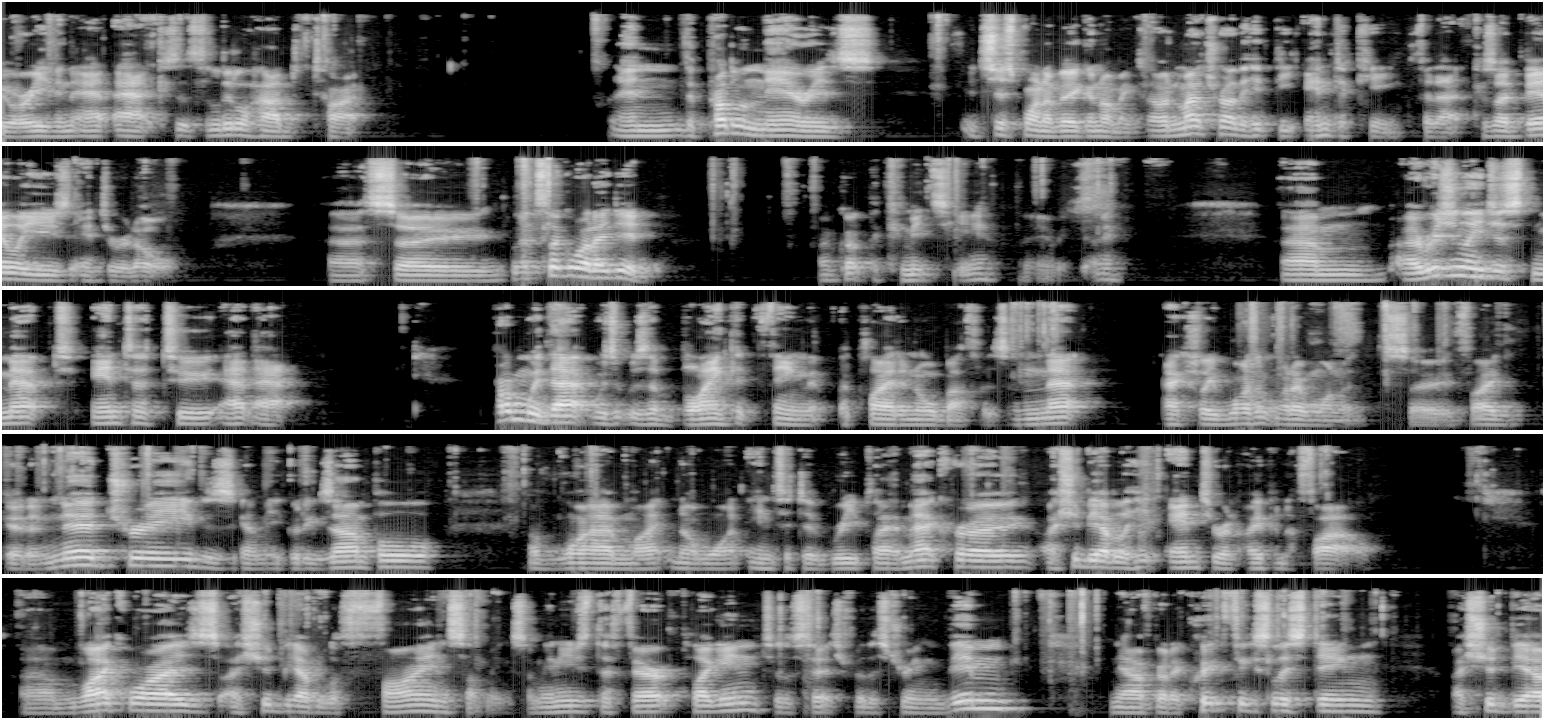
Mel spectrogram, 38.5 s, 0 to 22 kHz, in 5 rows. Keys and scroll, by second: 1.7 u, 1.9 u, 2.3 u, 3.4 u, 10.3 super+Tab, 12.5 shift+super+{, 21.7 super+Tab, 22.4-28.1 typing, 28.9 Return, 30.6 j, 30.8 j, 32.3-33.7 typing, 34.9 Return, 36.2 ctrl+j, 37.3-38.5 typing.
